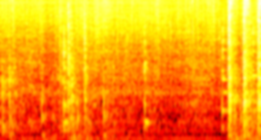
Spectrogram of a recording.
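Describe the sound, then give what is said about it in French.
Food frying in a pan, a steady soft sizzle broken by light scraping and stirring clicks, growing louder and busier near the end. “Et maintenant, on laisse cuire. Alors, on fait en sorte qu'on essaye que ça n'attache pas. On va vérifier, voir si ça accroche pas trop dans la poêle.”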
